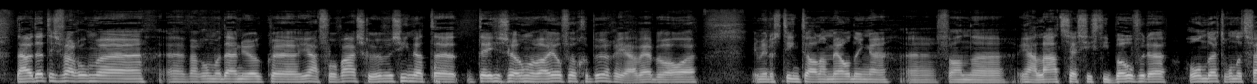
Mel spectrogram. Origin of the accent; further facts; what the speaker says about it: Netherlands; En daar zijn we als Nederlanders niet aan gewend.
